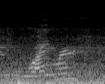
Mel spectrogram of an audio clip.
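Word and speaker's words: Ymir: interesting name why weimer i spell weimer why m ir i didn't know how to pronounce it like until i heard someone just say it limer okay simple as that huh town oh because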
